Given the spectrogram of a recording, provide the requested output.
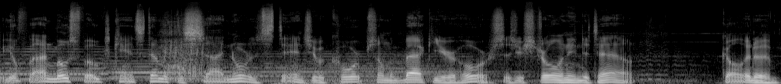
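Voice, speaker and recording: An actor playing a weary, gruff bounty hunter in a western audio drama, with a folksy, unhurried, gravelly drawl. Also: male voice, lowish voice, over music. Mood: matter-of-fact.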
